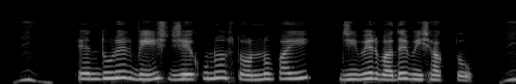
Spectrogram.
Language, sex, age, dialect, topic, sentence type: Bengali, female, 18-24, Rajbangshi, agriculture, statement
